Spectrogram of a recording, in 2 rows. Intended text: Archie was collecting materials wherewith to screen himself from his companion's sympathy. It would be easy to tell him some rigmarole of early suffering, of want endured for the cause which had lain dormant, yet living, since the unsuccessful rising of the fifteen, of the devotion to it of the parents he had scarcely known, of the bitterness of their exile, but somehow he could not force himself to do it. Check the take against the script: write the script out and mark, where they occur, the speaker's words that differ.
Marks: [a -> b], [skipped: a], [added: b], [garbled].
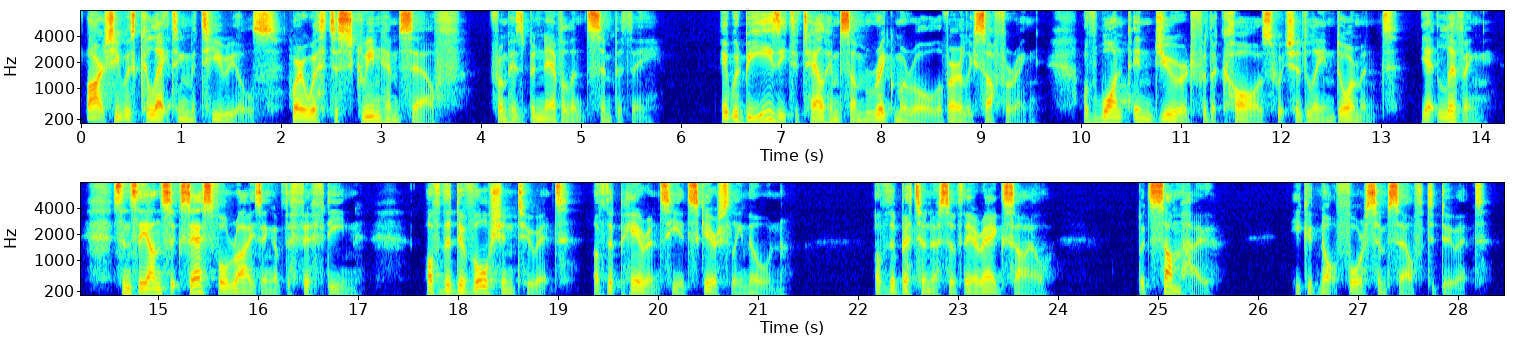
Archie was collecting materials wherewith to screen himself from his [companion's -> benevolent] sympathy. It would be easy to tell him some rigmarole of early suffering, of want endured for the cause which had lain dormant, yet living, since the unsuccessful rising of the fifteen, of the devotion to it of the parents he had scarcely known, of the bitterness of their exile, but somehow he could not force himself to do it.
